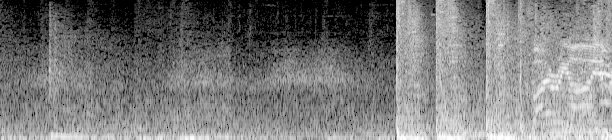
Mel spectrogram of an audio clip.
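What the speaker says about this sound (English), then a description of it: "Firing a high-impact shot." Rapid bursts of gunfire in the Mass Effect sci-fi shooter, quieter shots early then loud, sharp volleys near the end, with voices talking underneath.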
